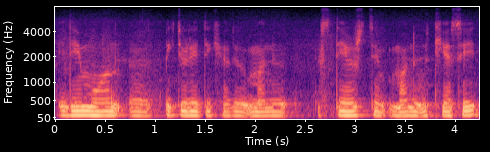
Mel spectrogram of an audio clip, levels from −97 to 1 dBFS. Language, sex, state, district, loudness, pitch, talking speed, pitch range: Nagamese, male, Nagaland, Kohima, -16 LUFS, 105 Hz, 170 wpm, 105-110 Hz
